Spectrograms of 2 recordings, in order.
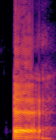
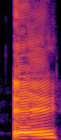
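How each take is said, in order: First: The vowel is brief and short. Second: The vowel is held long.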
